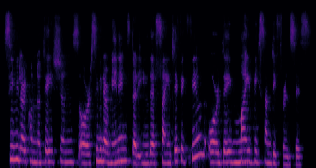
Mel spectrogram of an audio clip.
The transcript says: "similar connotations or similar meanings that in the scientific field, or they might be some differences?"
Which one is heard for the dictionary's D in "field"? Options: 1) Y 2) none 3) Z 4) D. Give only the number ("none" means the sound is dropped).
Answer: 4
